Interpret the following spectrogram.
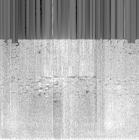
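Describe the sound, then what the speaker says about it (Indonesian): A bomb blast in a TV crime drama, heard as a loud, sustained roaring boom with rumbling low end that fills the whole moment. "sebuah bom yang dibawa oleh anak buah Leon Cox tadi meledak"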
